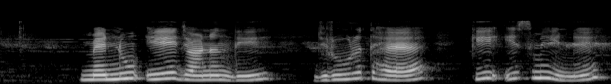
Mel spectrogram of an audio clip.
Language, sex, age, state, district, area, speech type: Punjabi, female, 45-60, Punjab, Jalandhar, urban, read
